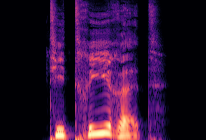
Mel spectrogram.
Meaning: second-person plural subjunctive I of titrieren
- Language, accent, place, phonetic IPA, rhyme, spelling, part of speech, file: German, Germany, Berlin, [tiˈtʁiːʁət], -iːʁət, titrieret, verb, De-titrieret.ogg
